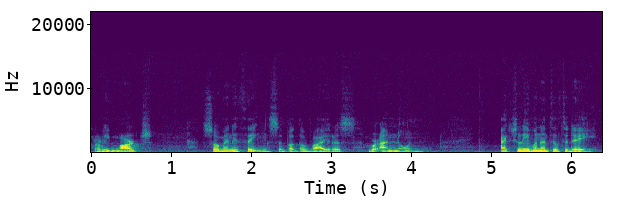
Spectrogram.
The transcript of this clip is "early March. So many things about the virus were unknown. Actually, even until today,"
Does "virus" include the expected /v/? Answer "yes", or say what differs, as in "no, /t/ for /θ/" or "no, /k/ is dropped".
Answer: yes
